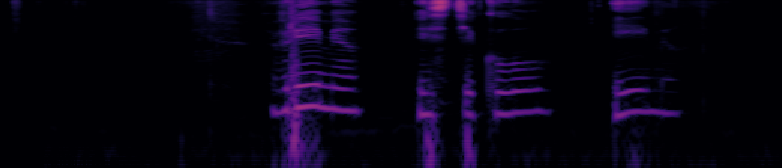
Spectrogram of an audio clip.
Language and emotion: Russian, sad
